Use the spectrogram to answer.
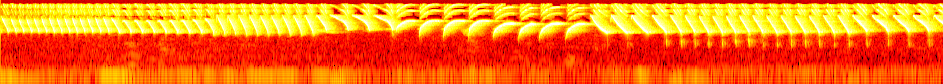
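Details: Non-stop canary song in lovebird and prinia (prenjak) style, meant to draw other canaries into long singing: dense high trills give way to a run of sweeping downslurred whistles, then more rapid rolling trills.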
